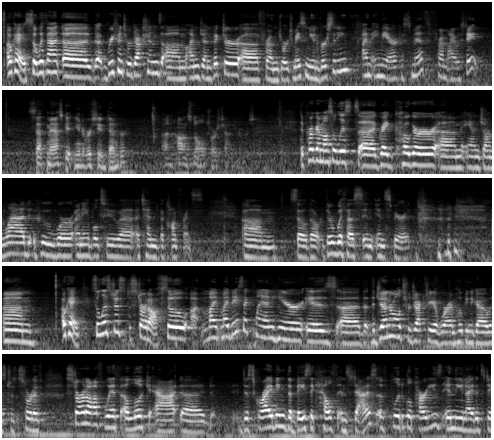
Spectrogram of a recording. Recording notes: at the annual conference of the Southern Political Science Association in San Juan, Puerto Rico, on 1/11/2020.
